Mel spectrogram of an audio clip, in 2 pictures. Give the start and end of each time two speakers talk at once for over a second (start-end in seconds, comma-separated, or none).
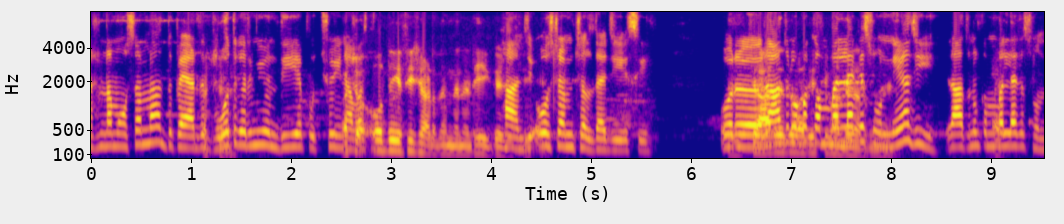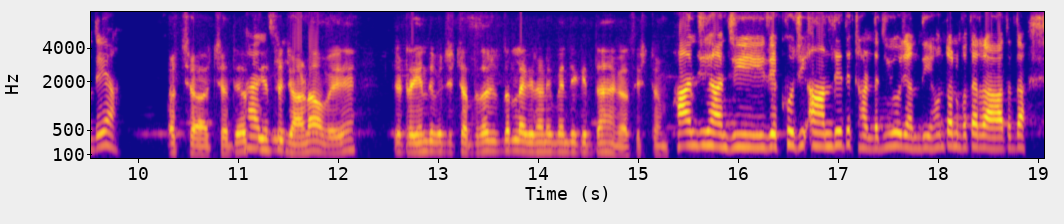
6.6-8.0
